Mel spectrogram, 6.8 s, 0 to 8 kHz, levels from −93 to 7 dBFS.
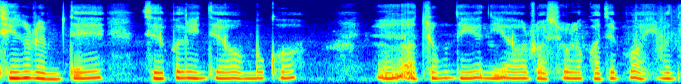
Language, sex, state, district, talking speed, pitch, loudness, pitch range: Mizo, female, Mizoram, Aizawl, 195 wpm, 215 Hz, -16 LUFS, 210-225 Hz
